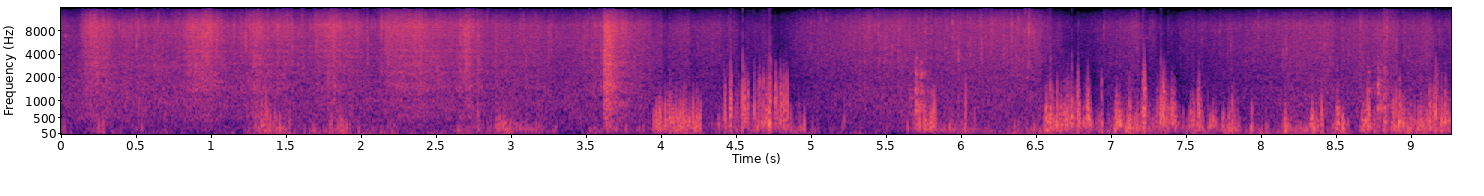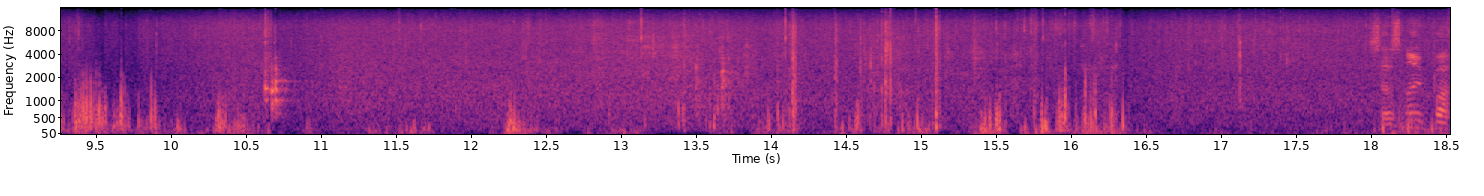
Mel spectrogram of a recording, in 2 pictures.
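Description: Split firewood and wooden boards being sorted and pulled from a woodshed pile, the pieces knocking and clattering together irregularly, with wind buffeting the microphone.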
